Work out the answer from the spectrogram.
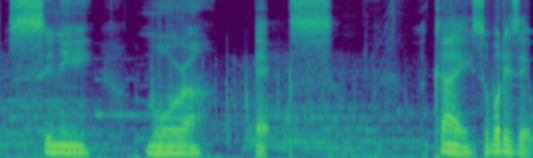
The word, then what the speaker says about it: Sine Mora Ex: for a game but I think you pronounced cine Maura X okay so what is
